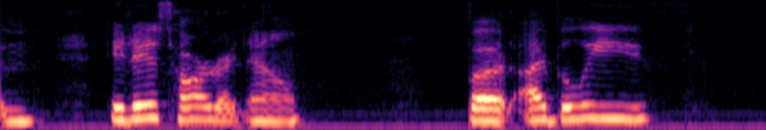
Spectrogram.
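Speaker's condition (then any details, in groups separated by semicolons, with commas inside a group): Cerebral palsy; walking sometimes hard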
